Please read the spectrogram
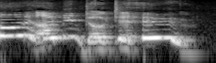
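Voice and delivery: cute, very high, loud teddy bear voice. Speaker voices their own teddy bear: teddy bear voice. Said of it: "me imitating a teddy bear voice".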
